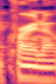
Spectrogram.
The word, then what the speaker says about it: krona: Wait, so how do you say it? Um your currency is krona? – Uh yeah, krona or or crowns either.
